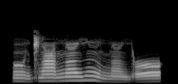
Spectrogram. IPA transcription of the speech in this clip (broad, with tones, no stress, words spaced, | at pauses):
ũ˨d͡ʒã˧nɛ̃˦ jĩ˦˨nɛ̃˨jo˨˦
